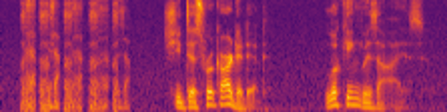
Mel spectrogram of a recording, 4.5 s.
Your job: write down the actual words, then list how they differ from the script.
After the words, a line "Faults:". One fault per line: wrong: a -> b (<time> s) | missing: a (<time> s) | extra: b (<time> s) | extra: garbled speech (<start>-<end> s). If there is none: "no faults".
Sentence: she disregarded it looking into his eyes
she disregarded it looking his eyes
Faults:
missing: into (3.6 s)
